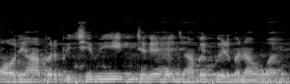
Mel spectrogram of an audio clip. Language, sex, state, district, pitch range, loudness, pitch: Hindi, male, Bihar, Gopalganj, 110-120 Hz, -20 LUFS, 115 Hz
